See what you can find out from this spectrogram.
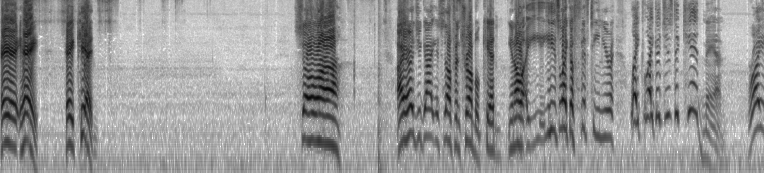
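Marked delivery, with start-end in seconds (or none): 0.0-10.0 very loud New York street-cop hollering. The speaker pretends to be a cop talking to a kid: cop voice. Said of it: "like a cop with a cop car right now".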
